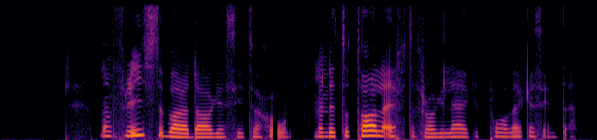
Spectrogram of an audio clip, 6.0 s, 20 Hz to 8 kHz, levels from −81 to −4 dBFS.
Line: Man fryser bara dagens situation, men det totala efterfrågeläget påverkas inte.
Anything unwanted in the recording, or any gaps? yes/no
yes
